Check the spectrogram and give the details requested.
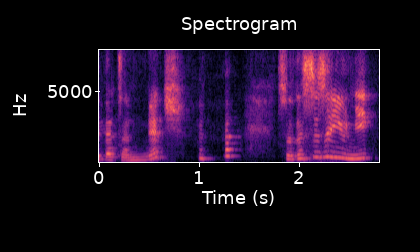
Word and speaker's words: niche: communities become shaped so that word is pronounced niche not nietzsche that's a niche so this is a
